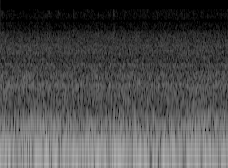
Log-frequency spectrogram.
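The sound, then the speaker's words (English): A car drives along an unfinished highway, producing a steady, loud, low rumble of road and engine noise without breaks. “Yeah, so right now we're driving. Yeah, as I said before, like, we're driving to the gun store.”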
